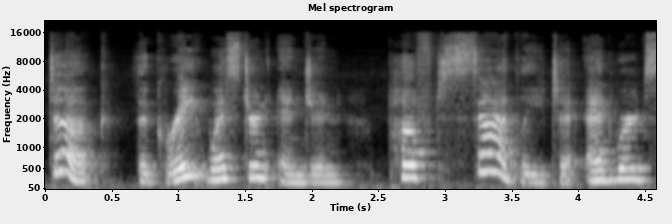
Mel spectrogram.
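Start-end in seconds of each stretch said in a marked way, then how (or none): none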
